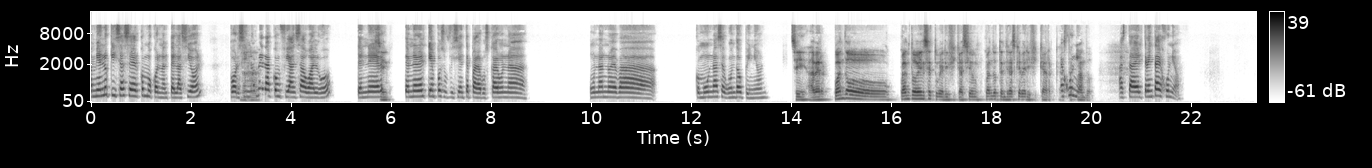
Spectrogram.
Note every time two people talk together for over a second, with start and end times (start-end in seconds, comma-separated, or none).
none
